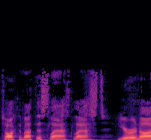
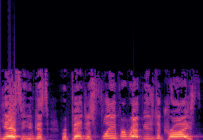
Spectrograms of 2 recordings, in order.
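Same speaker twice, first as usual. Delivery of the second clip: loud, high preacher's call; fervent urging; 11 dB louder than usual. Retold or imitated. Father urging his teary son to flee to Christ, loud. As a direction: press him to repent. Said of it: "And I'm saying".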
